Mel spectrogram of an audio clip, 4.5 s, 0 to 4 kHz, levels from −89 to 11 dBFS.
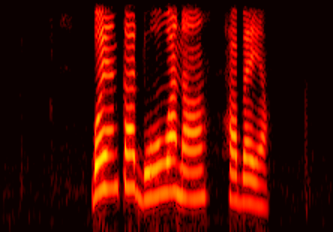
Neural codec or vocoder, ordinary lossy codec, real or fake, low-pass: none; Opus, 32 kbps; real; 3.6 kHz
